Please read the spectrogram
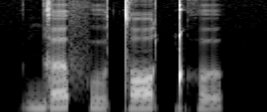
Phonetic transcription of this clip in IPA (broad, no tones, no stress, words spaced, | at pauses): ɡəfu tɔǃʰʊ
